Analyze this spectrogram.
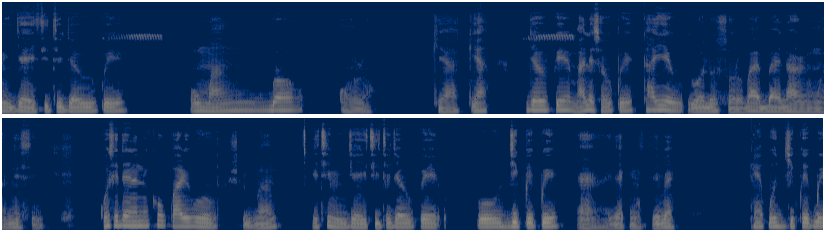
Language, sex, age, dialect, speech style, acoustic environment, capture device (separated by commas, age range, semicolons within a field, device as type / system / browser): Yoruba, male, 18-24, Nigeria - Lagos Yoruba, relaxed; happy, nature; silence, mobile / Linux / Chrome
